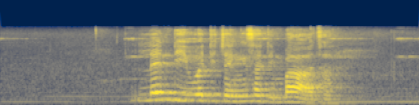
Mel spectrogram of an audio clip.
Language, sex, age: Swati, male, 26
